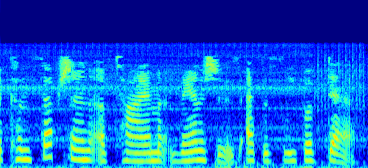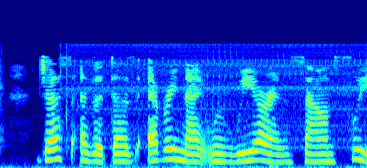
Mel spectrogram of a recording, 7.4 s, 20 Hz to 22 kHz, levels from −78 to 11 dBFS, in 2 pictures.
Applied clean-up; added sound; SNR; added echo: none; Camera; 16 dB; none.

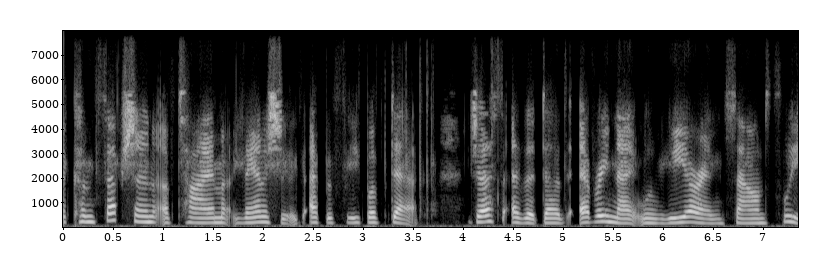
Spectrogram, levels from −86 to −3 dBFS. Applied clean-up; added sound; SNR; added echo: neural diffusion model UNIVERSE++.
